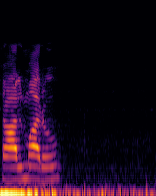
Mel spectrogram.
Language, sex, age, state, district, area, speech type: Punjabi, female, 45-60, Punjab, Pathankot, rural, read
